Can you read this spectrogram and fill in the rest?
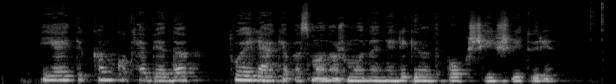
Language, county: Lithuanian, Vilnius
